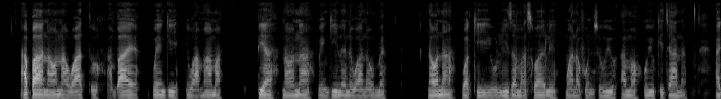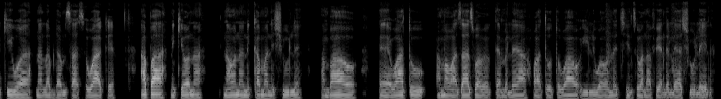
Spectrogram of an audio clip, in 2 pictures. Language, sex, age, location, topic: Swahili, male, 25-35, Nakuru, government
